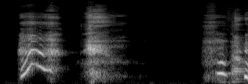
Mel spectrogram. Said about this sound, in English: Give me a gasp of fright.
